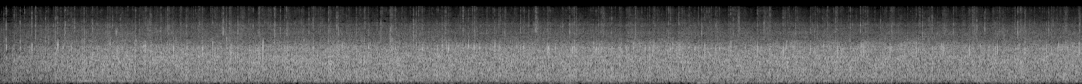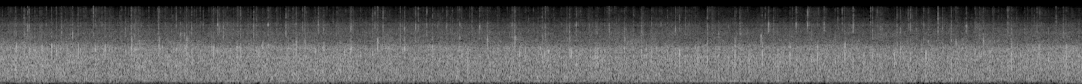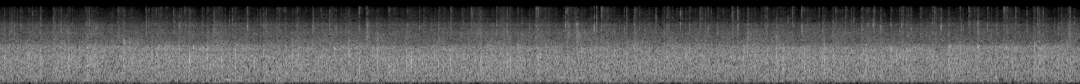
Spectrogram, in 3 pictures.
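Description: A church congregation applauding: many people clapping at once, breaking out suddenly and keeping up steadily as one long ovation.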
